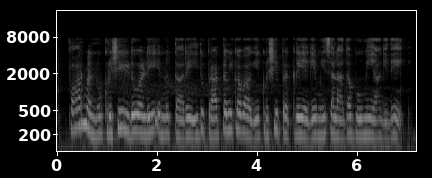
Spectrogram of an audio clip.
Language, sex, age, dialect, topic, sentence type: Kannada, female, 41-45, Mysore Kannada, agriculture, statement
